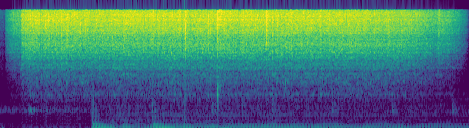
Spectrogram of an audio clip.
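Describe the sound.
Crispy bacon fries in a pan with a steady, loud hissing sizzle that runs throughout, over a low rumble, with a few small crackles and pops.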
